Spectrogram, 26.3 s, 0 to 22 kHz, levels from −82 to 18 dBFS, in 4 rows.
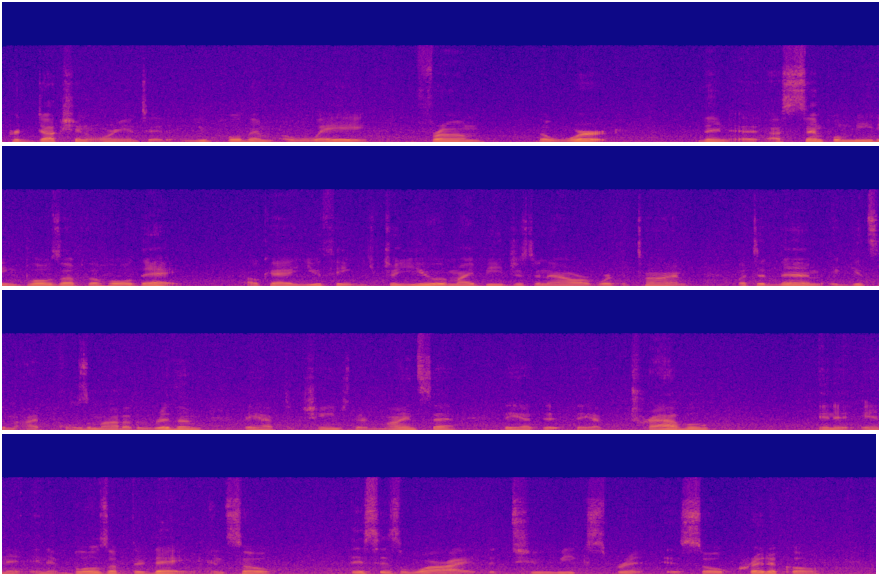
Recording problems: hiss; noticeable; throughout; 15 dB below the speech

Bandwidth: 15 kHz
